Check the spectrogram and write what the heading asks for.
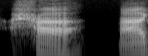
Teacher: dia mencampur antara wastul halq dengan aksal halq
